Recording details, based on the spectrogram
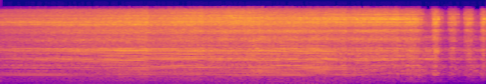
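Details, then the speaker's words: Wood lathe, skew chisel roughing down a rough piece of wood: steady buzzing cut with chattering as the tool is forced into the work instead of rubbing the bevel with even body weight. "Now, you hear that chattering, you start off"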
